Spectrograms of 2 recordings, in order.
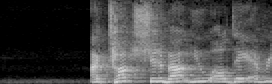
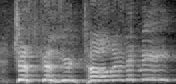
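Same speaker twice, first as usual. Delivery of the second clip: indignant shout; 9 semitones higher than usual. Acted.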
